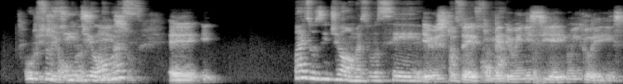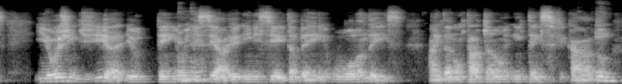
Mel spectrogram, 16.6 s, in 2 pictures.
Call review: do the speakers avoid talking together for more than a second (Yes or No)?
No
